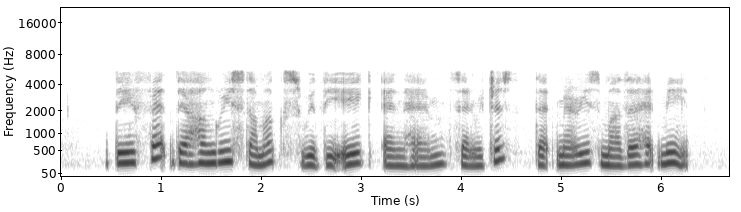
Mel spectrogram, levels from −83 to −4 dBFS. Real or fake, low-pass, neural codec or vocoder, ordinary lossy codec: fake; 5.4 kHz; vocoder, 44.1 kHz, 80 mel bands, Vocos; none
